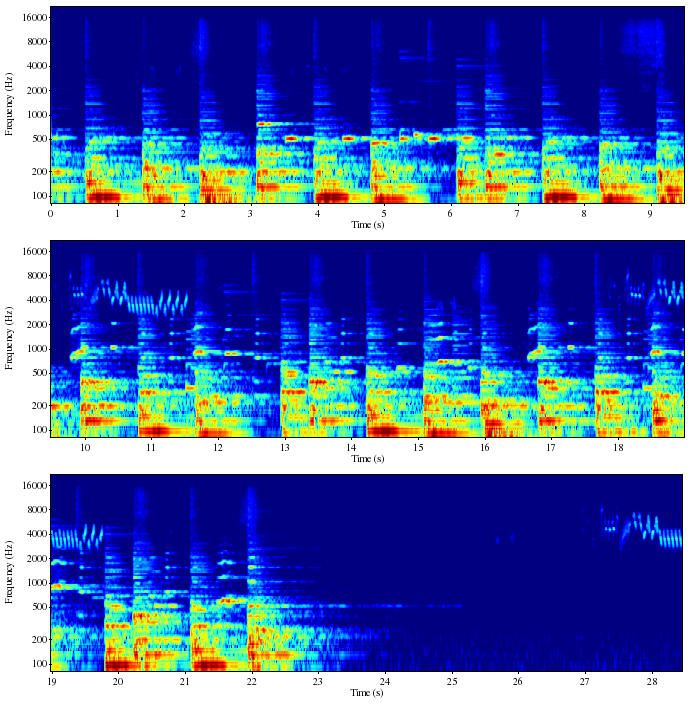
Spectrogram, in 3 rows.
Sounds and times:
Background music: 0.0s - 24.5s.

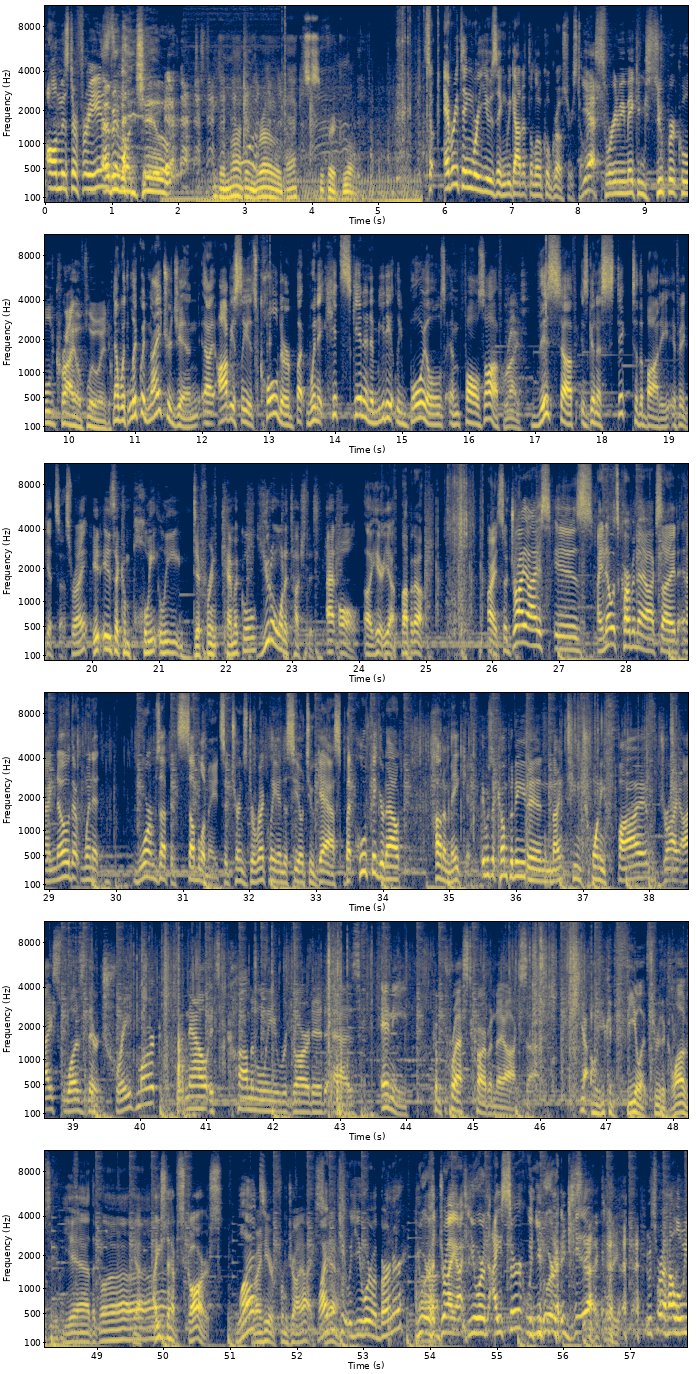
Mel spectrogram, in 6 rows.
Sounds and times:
Music: 0.0s - 57.8s.

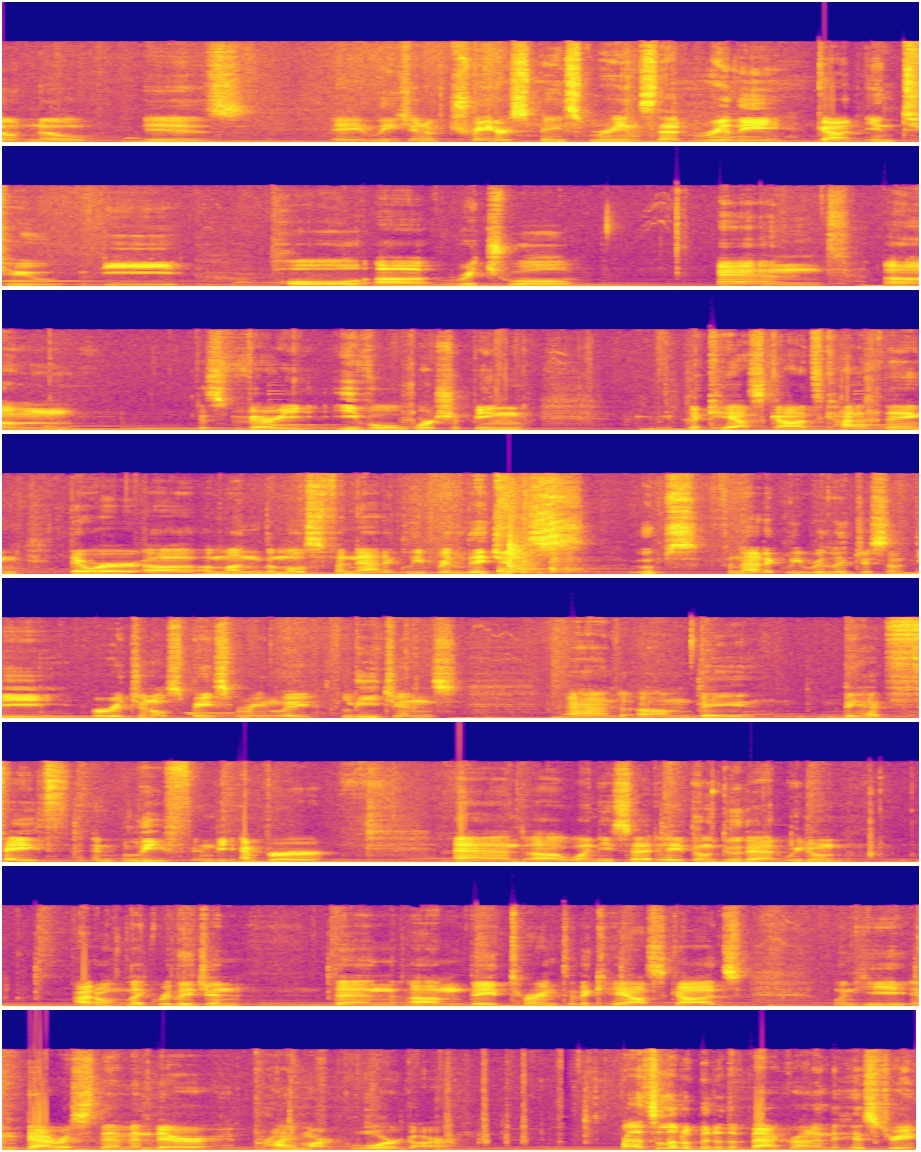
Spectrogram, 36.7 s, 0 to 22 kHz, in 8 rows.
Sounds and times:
Speech: 0.0s - 7.5s, 8.1s - 27.2s, 27.8s - 34.4s, 35.2s - 36.6s
Music: 0.0s - 36.6s.

